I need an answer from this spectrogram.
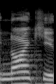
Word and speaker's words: Nike: tell me what but apparently Nike is actually the correct way of saying the brand like the person who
